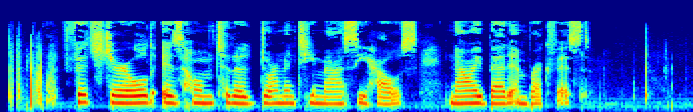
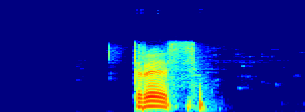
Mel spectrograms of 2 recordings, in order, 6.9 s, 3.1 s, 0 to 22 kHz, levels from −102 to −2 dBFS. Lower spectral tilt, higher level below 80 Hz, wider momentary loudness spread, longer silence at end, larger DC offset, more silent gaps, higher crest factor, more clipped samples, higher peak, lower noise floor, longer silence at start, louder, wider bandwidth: second, -4.5 dB/octave vs -10.5 dB/octave; second, -66 dBFS vs -56 dBFS; second, 14 LU vs 18 LU; about the same, 1.15 s vs 1.05 s; neither; neither; about the same, 18 dB vs 22 dB; neither; about the same, -2 dBFS vs -4 dBFS; second, -44 dBFS vs -77 dBFS; second, 0.1 s vs 1.35 s; about the same, -20 LUFS vs -20 LUFS; first, 11.5 kHz vs 5.8 kHz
